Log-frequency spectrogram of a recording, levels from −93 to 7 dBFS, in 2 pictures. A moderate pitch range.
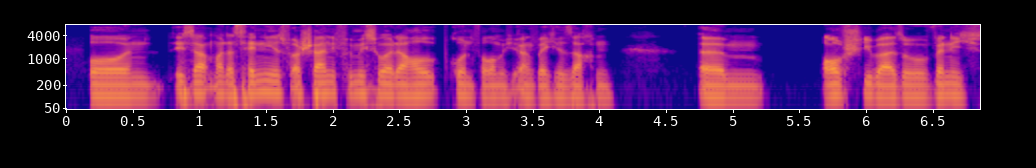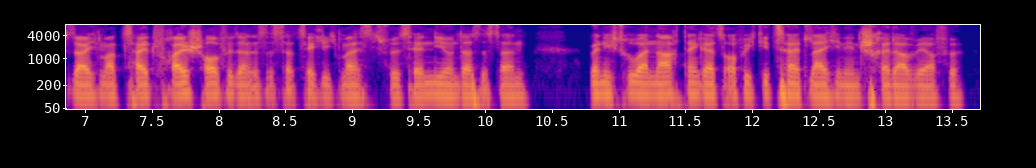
No: narrow, 1.8 semitones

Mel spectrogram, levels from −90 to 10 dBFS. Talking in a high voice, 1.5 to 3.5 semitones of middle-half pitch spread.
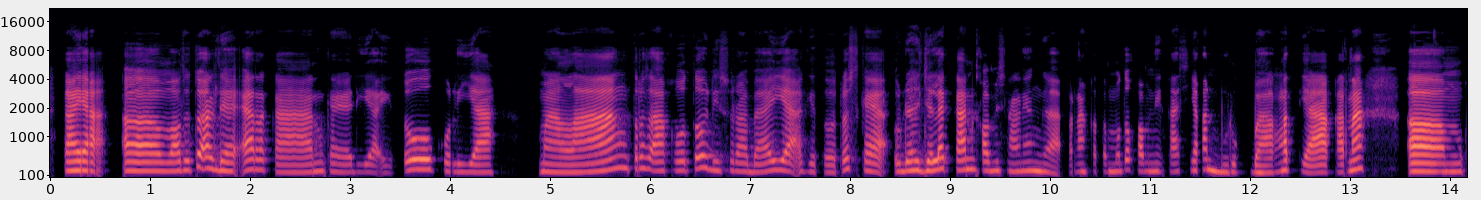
Yes: high, 195 Hz; average, 2.7 semitones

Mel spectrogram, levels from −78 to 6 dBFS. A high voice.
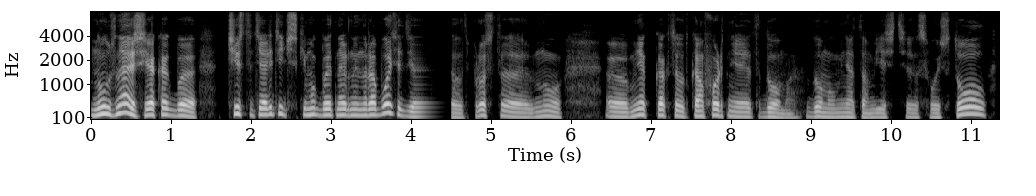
No: medium, 145 Hz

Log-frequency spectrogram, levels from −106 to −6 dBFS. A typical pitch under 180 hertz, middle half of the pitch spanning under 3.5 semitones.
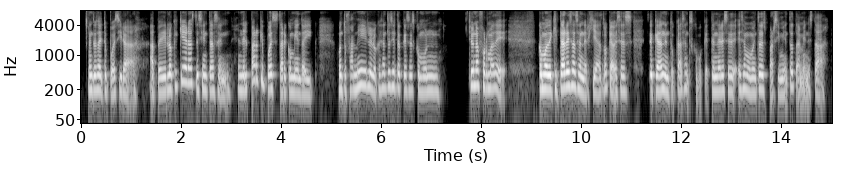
No: high, 195 Hz; average, 2.7 semitones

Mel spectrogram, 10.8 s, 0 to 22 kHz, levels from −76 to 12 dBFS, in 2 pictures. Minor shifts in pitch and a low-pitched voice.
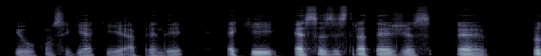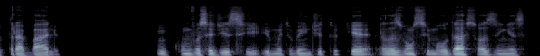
Yes: narrow, 2.2 semitones; low, 100 Hz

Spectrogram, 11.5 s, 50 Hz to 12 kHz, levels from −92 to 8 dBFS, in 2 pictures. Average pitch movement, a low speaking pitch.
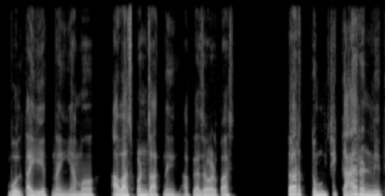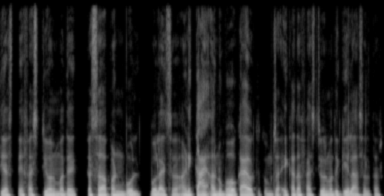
Yes: average, 4.4 semitones; low, 115 Hz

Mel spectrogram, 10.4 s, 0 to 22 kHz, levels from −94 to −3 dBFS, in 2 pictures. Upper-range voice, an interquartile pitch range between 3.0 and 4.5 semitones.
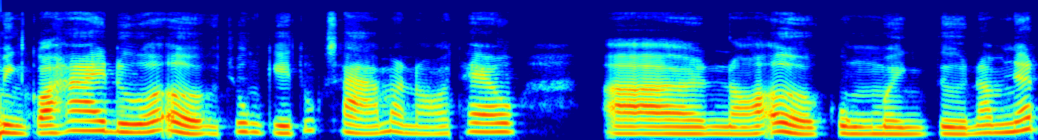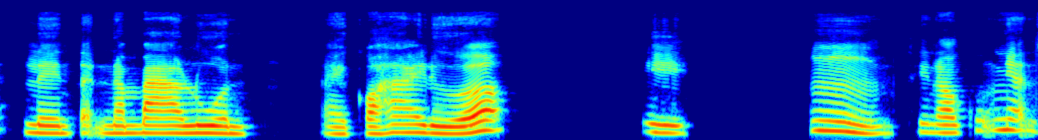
Yes: high, 210 Hz; average, 3.4 semitones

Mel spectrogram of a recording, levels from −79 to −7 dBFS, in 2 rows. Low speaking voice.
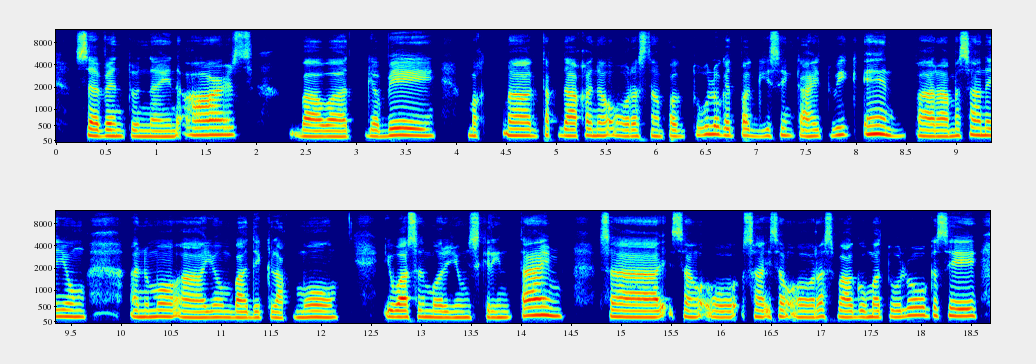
No: high, 190 Hz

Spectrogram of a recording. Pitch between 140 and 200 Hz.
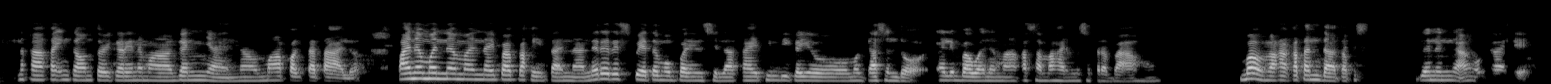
Yes: high, 190 Hz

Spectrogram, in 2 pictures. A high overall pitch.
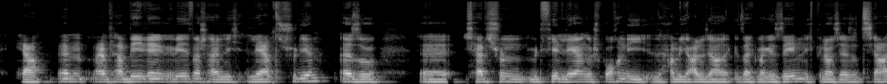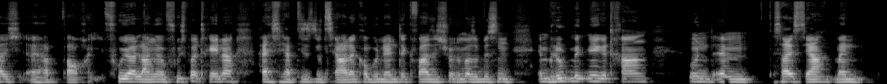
No: low, 120 Hz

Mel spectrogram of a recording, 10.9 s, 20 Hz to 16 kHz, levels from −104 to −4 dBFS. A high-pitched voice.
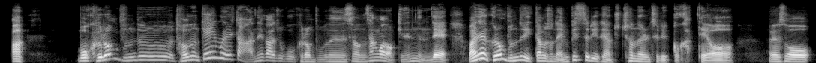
No: medium, 160 Hz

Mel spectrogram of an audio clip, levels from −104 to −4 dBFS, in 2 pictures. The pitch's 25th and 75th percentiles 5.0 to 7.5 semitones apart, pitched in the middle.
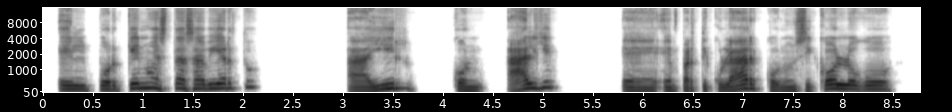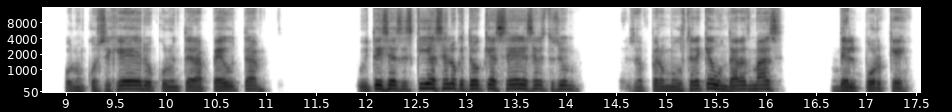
Yes: wide, 5.5 semitones; medium, 160 Hz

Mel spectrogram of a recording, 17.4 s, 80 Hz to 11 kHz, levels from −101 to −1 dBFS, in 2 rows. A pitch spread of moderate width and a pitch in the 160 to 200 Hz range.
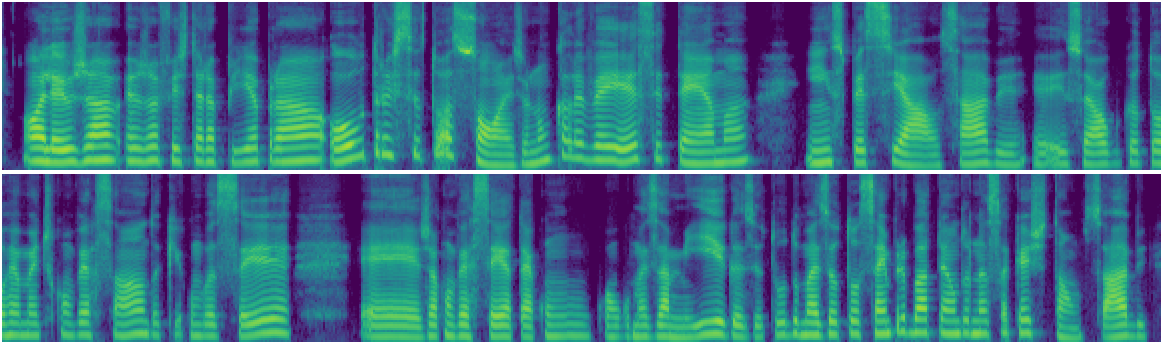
Yes: average, 3.6 semitones; high, 190 Hz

